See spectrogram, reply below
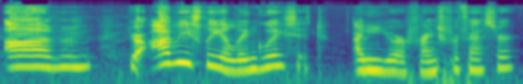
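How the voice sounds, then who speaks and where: A woman's voice: high voice, moderate pace, fairly bright tone. A woman speaking informally and conversationally as an audience member putting questions to a speaker. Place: bookstore event.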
